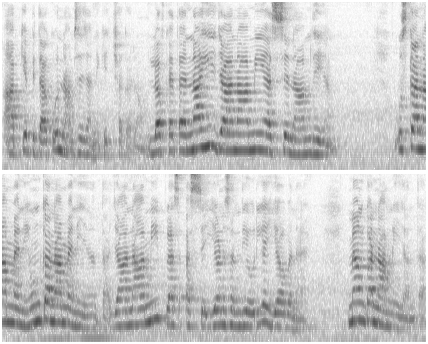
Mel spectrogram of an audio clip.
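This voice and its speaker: Woman teaching Sanskrit in an echoey room. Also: fairly high pitch. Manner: reads Sanskrit lines slowly, then explains them in Hindi. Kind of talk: explaining a textbook lesson line by line. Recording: echoey room with faint ambient noise.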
